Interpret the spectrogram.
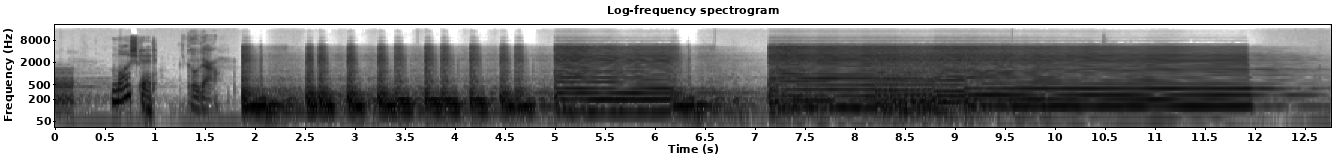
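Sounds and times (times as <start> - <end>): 
speech: 0.6 - 1.8
heavily distorted electric guitar virtual instrument: 1.9 - 12.7.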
